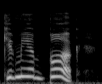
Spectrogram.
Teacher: The A is not pronounced E like the letter. It's the schwa.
